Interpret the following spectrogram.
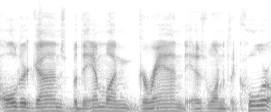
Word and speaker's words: Garand: that's how the guy's last name is actually pronounced get it right everyone it's not the ranch it's Garand all right let me stickler on that from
